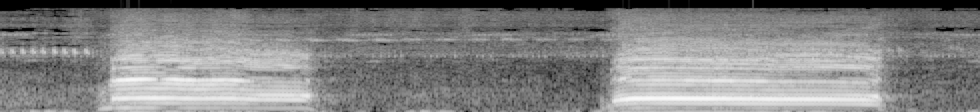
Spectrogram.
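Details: Pasture sheep calling out in nature: two long, steady bleats of over a second each, rich and harmonic, separated by a short quiet pause.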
